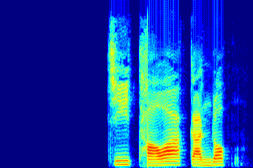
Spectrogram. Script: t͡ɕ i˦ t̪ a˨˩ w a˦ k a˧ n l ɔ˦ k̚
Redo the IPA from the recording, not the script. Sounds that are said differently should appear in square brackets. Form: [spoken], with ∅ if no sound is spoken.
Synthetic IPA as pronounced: t͡ɕ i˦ [t̪ʰ] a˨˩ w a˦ k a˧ n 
